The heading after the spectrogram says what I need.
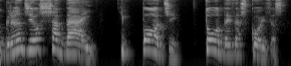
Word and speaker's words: El Shaddai: El Shaddai, assim o pronunciamos, certo?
